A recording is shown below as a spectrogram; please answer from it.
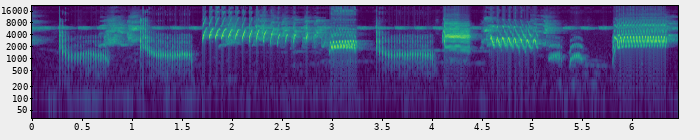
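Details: Harsh 'ngerek' sounds from a Javan pied starling, used to prompt kept starlings to sing: loud grating, buzzy bursts about a second long alternating with rasping downslurred squawks, over a faint steady high tone.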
